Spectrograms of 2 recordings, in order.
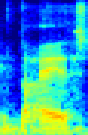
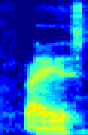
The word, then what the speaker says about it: biased: opinion okay bias the biased opinion biased stuff now the s isn't going to let us flap the d um but when t links to a vowel it wants to become a flat d and so it will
